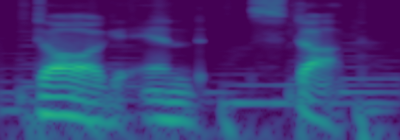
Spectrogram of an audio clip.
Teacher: in American English it's typically that more open sound like the a in father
